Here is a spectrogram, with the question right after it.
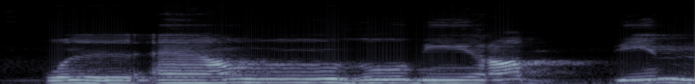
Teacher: Nunnya bertasydid, gunnah, ditahan 2 harokat.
